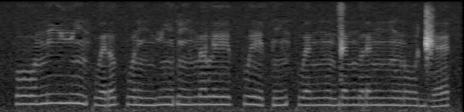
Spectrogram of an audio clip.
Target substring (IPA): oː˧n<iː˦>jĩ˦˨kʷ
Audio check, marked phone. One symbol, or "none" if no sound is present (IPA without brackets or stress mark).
iː˦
